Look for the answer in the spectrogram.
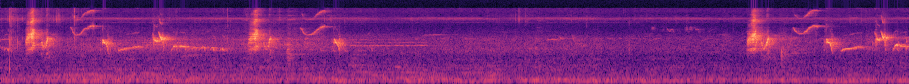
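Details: During sunning and spraying with water, a long-tailed shrike delivers clusters of shrill chirps and curling whistles, with a quiet pause in the middle before another burst of varied notes.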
